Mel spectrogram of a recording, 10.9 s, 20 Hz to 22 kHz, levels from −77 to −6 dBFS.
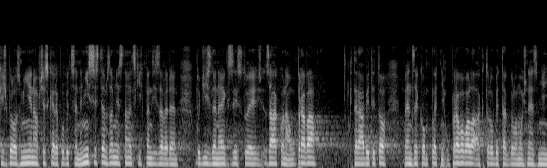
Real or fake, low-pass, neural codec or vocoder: real; 7.2 kHz; none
